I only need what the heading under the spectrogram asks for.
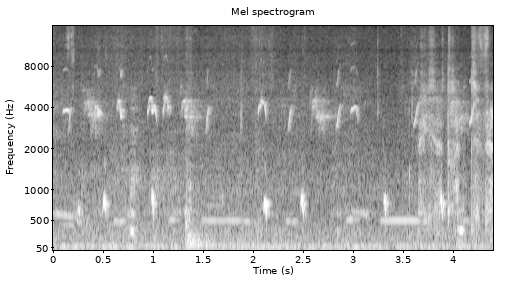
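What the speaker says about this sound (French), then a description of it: "Et toi, t'es content de voir tes poussins?" Baby chicks cheep in repeated short high notes close by, with some soft clucking from a hen mixed in and quiet background noise.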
